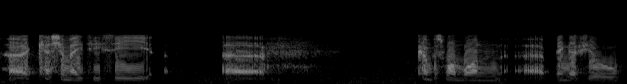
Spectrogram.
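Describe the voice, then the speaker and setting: Pilot voice, man, muffled oxygen-mask radio, bright and a bit low, clipped calls with pauses. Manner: hesitant, clipped radio phrasing. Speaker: flight-sim pilot player. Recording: muffled radio line with faint hiss.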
